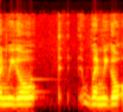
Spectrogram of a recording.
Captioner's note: speaking in French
